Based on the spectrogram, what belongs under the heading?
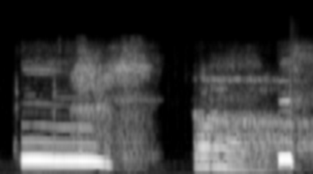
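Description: A dog lets out a long, steady, loud howl, then after a short pause gives a lower, drawn-out whimpering moan that rises into a brief high whine at the end.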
